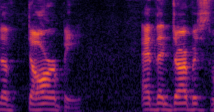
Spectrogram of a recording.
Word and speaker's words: Derby: Yeah, something to realize, it's pronounced Darby, but spelled as Derby.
